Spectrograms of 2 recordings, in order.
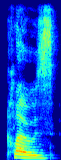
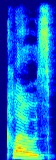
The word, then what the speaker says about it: clothes: Well in Rapid speech, what many native speakers do is instead of trying to pronounce that TH in clothes, we cut the TH and we say close, close.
